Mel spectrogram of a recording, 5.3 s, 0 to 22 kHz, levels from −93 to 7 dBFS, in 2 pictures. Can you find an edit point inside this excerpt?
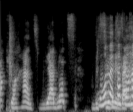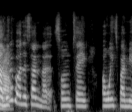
yes; 1 cut; at 2.9 s

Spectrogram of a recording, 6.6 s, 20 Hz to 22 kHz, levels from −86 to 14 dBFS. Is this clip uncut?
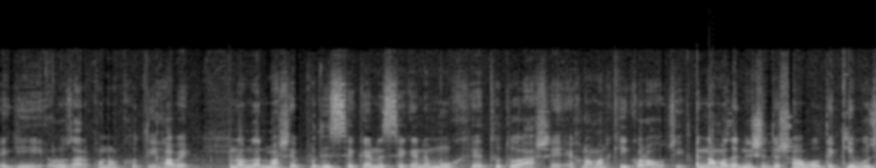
no; 2 cuts; at 1.7 s, 5.2 s

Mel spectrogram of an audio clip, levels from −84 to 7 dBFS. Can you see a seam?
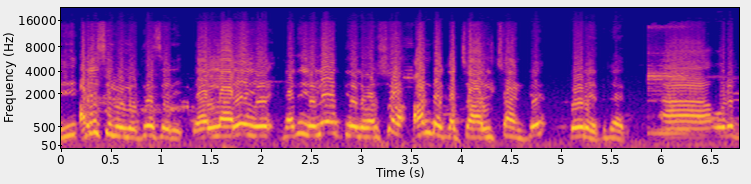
no; 0 cuts

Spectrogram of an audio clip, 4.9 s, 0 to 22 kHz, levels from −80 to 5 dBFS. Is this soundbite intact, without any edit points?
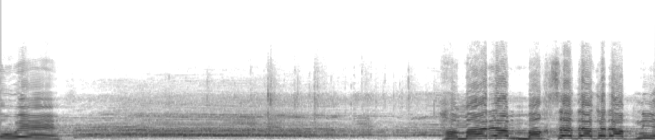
yes; 0 cuts

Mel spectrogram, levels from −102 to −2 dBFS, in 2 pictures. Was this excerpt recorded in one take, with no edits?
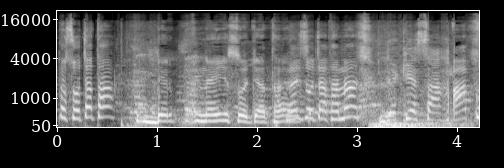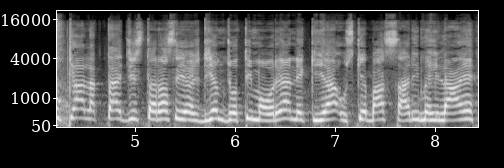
no; 1 cut; at 3.9 s

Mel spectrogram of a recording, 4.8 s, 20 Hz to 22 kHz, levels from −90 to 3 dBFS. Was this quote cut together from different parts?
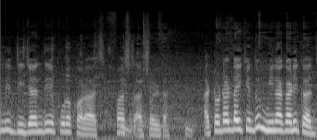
no; 0 cuts

